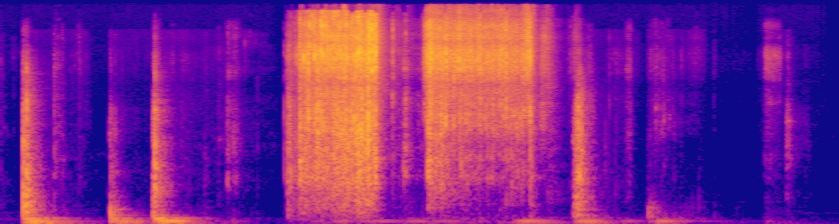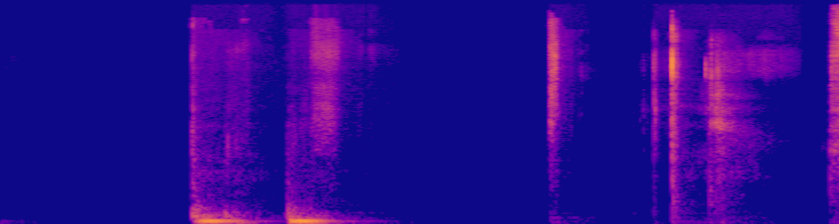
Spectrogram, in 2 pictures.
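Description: Tarot cards being shuffled close up in a quiet room, one dense riffling burst followed by scattered soft thumps and taps as the deck is handled.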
